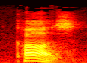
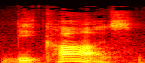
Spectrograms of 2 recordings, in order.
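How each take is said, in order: First: It is said in its most reduced form. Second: It is said in its full, careful form. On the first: "the least formal" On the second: "the most formal"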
